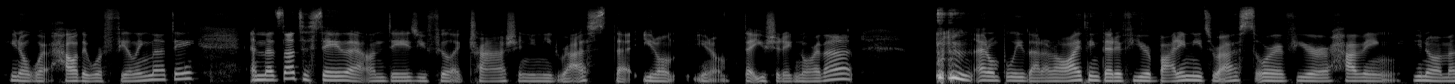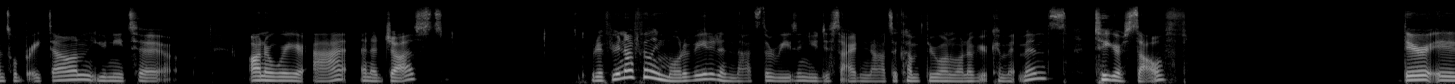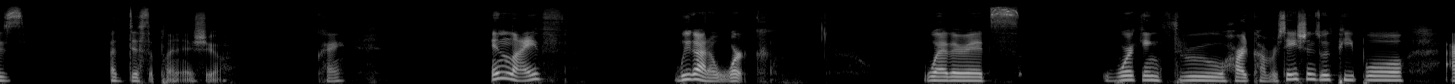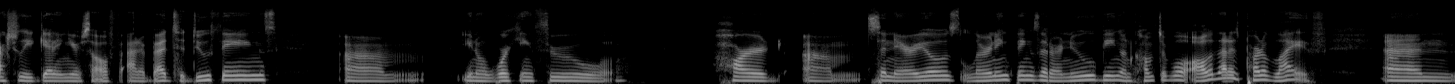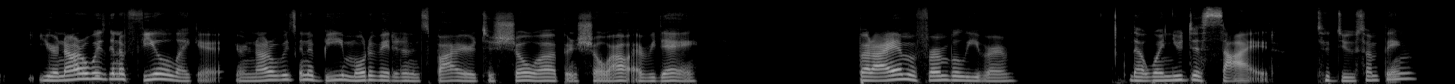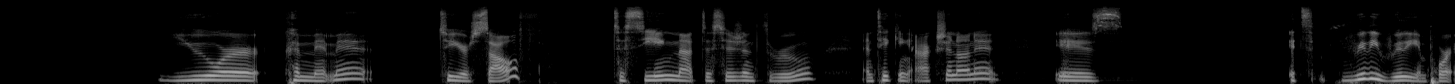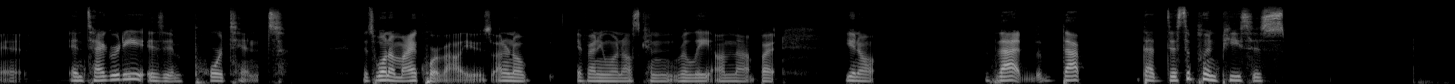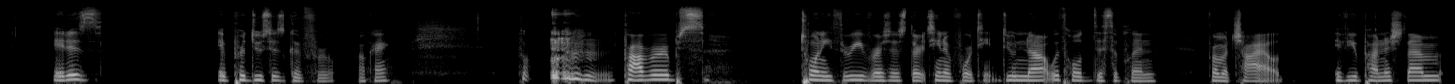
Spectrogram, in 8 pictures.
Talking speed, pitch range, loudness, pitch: 130 wpm, 160-205 Hz, -31 LUFS, 180 Hz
